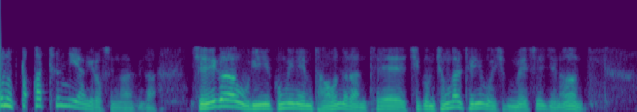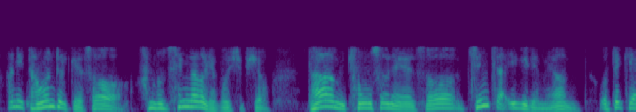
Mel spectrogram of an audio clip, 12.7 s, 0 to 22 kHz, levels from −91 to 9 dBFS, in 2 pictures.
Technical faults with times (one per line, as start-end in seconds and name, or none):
0.00-12.73 G.729 codec
1.32-1.42 VoIP packet loss concealed by the speech codec
7.61-7.66 VoIP packet loss concealed by the speech codec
